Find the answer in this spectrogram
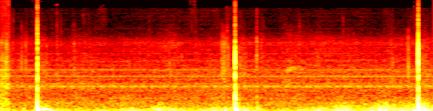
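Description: Faint outdoor ambience with a low rumble of distant traffic, broken by two sharp clicks about two seconds apart.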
